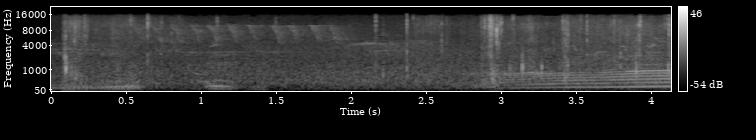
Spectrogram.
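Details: A male tiger at a big cat rescue sanctuary calls in low, groaning bursts rich in harmonics, the last one long and drawn out. These morning calls seek attention from his keepers, and a woman's voice talks over part of the sound.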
